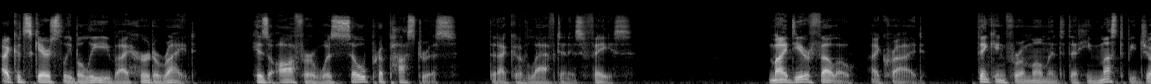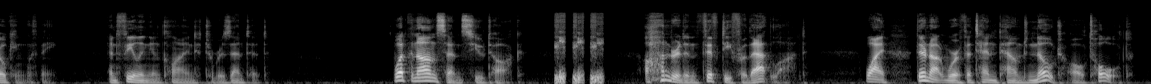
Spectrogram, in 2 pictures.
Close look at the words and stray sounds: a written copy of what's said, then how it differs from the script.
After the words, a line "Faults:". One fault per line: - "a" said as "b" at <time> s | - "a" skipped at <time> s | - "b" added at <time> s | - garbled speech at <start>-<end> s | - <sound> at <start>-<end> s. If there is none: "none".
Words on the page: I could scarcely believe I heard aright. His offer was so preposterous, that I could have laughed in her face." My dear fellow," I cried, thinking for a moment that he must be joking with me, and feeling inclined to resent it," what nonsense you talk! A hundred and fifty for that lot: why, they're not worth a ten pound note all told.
I could scarcely believe I heard aright. His offer was so preposterous, that I could have laughed in his face." My dear fellow," I cried, thinking for a moment that he must be joking with me, and feeling inclined to resent it," what nonsense you talk! A hundred and fifty for that lot: why, they're not worth a ten pound note all told.
Faults:
- "her" said as "his" at 5.7 s
- laugh at 17.1-17.6 s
